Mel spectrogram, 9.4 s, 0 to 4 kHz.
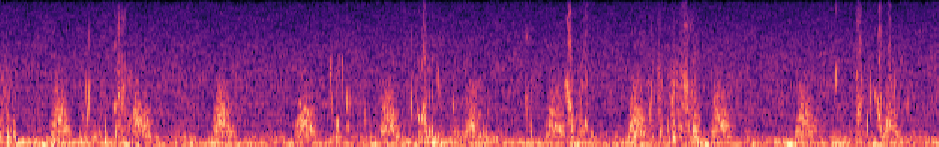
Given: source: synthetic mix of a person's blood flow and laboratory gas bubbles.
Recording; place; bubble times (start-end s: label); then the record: Doppler ultrasound of blood flow; subclavian vein
0.00-0.19 s: bubbles
0.77-1.35 s: bubbles
3.26-3.53 s: bubbles
3.61-3.70 s: bubbles
4.07-4.91 s: bubbles
5.24-5.34 s: bubbles
5.62-5.95 s: bubbles
6.30-6.39 s: bubbles
6.43-7.02 s: bubbles
8.33-8.40 s: bubbles
8.54-9.09 s: bubbles
From the record:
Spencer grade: 2 (many but less than half of the cardiac periods contain bubble signals, singularly or in groups); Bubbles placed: anywhere in the cardiac cycle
